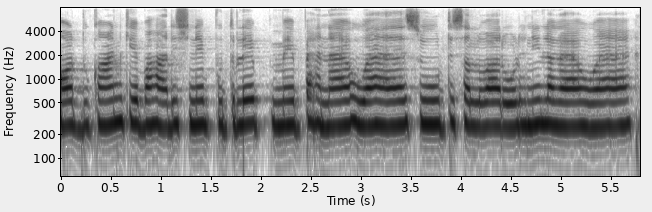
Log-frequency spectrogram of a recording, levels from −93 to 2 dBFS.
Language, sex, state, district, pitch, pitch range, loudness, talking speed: Hindi, female, Haryana, Rohtak, 260 Hz, 255-270 Hz, -11 LUFS, 165 wpm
